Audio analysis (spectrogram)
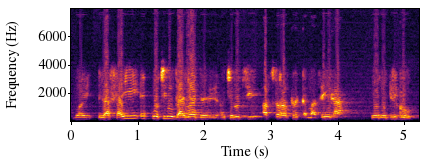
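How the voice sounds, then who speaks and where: A man's voice: a little high, steady tone, normal speed, muffled recording. A man phoning in to a sports show and giving his football opinion emphatically, with rhetorical questions. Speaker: caller.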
